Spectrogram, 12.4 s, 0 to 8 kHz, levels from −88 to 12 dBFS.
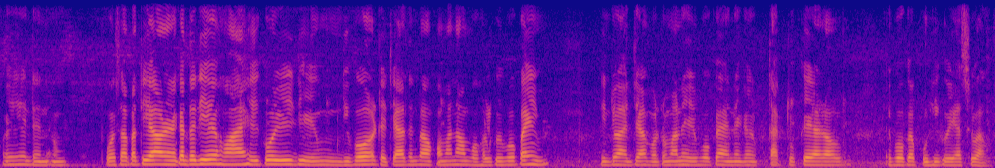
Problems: background sounds at intervals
